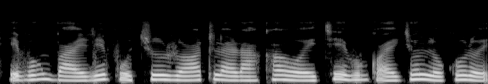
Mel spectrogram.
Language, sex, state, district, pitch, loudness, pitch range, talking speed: Bengali, female, West Bengal, Jalpaiguri, 205 Hz, -12 LUFS, 185-220 Hz, 125 wpm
